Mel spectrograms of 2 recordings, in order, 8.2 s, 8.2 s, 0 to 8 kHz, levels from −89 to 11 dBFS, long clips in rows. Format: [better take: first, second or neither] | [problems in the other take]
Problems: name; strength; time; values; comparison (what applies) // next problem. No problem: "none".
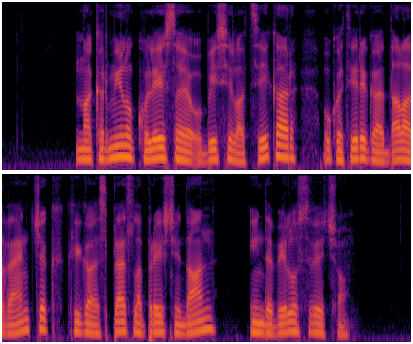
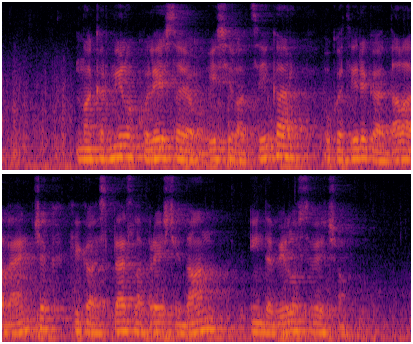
first | background sound (Thunder); 10 dB below the speech // room echo; dies away in 0.8 s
